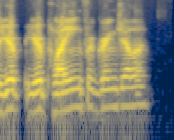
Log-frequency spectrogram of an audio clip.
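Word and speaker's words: Jellÿ: umalots over the Y and they say it's pronounced jello.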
